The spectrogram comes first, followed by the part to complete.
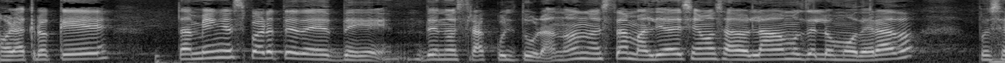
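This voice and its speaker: A woman with an ordinary speaking voice talks at a moderate pace, with ordinary pitch variation. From Mexico, Acapulco, Guerrero. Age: young. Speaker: physiotherapist. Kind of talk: interview. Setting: studio.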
